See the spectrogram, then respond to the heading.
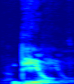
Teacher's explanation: छोटी ई की मात्रा है तो इसको शीघ्रता से बोला जाएगा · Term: ह्रस्व इकार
